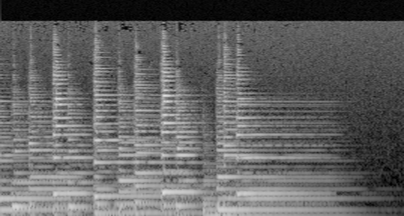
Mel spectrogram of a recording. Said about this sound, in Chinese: No，这是把吉他。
